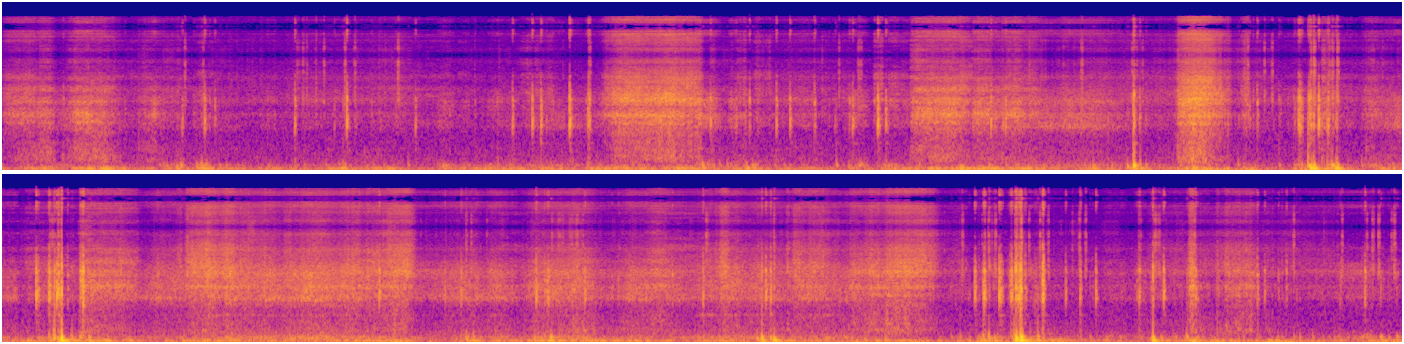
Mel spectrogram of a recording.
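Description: A snowboard sliding and carving over hard, chunky snow, heard on a camera worn by the rider: a rough scraping hiss that swells in long stretches on the turns, over a low wind rumble. There are sharp knocks from the bumpy snow a few times, the loudest near the end.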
